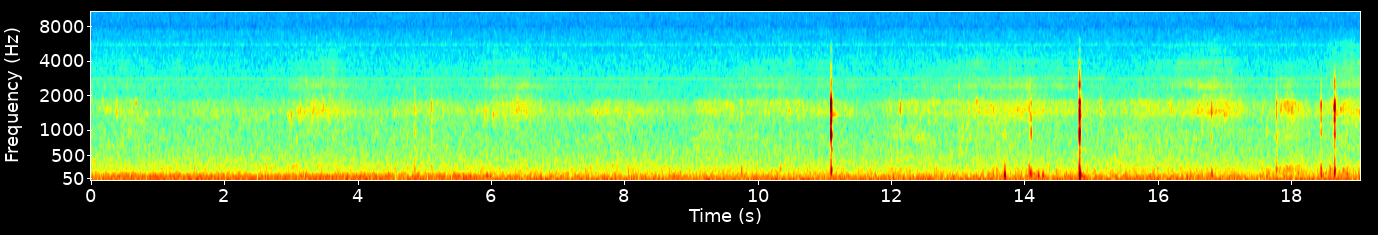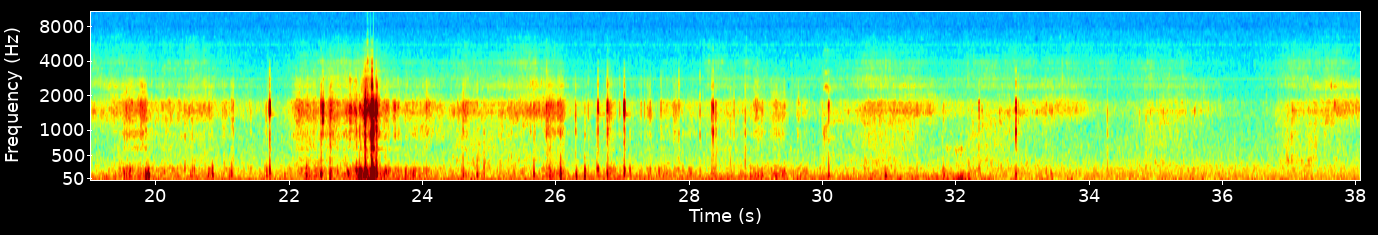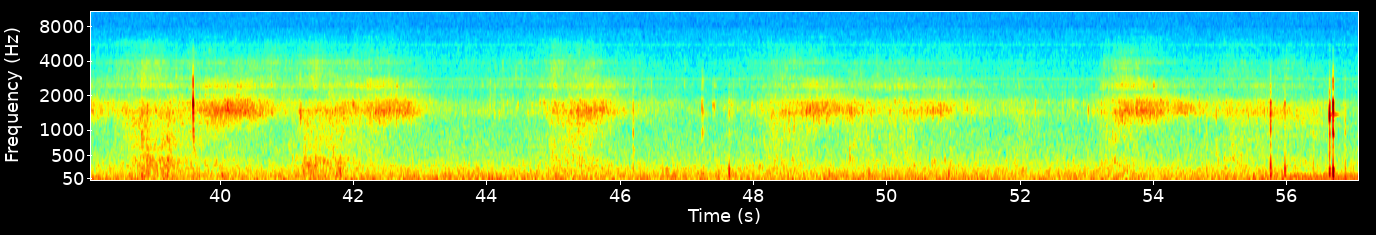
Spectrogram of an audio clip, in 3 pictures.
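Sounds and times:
hiss of rain and sea: 0:00.0 - 0:57.0
camera rubbing and knocking: 0:21.0 - 0:24.2.

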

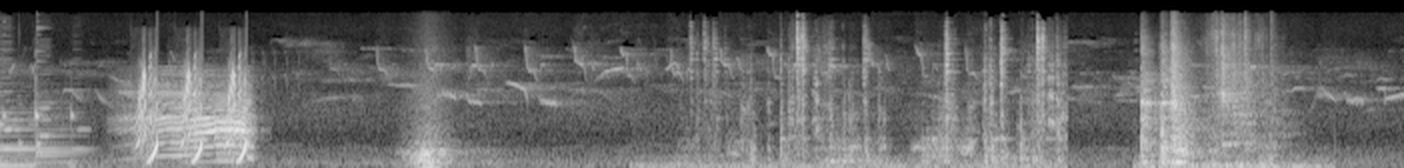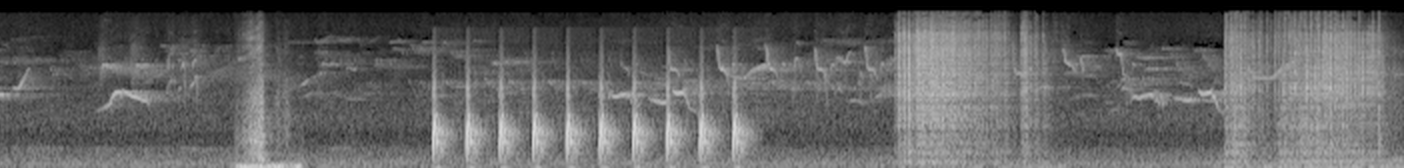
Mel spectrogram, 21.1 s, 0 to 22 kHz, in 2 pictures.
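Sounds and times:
small birds chirping: 0:00.0 - 0:21.0
plastic parts clicking and scraping: 0:04.8 - 0:09.8, 0:17.3 - 0:18.6, 0:19.7 - 0:21.0.

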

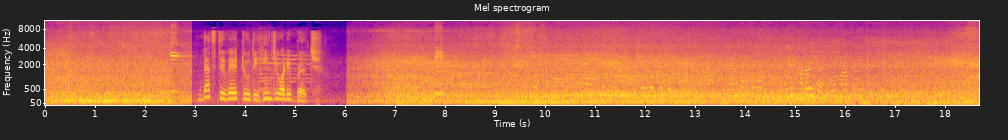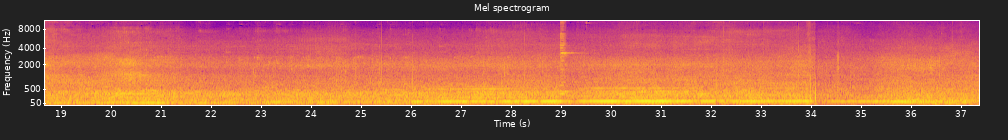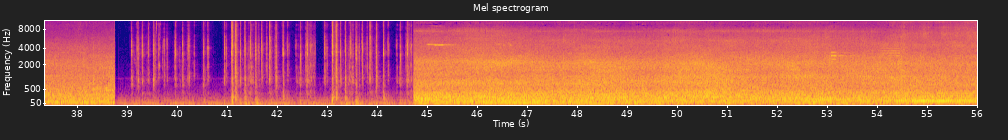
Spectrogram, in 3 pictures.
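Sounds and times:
road traffic noise: 0:00.0 - 0:56.0
small irregular clicks and taps: 0:39.1 - 0:44.8.

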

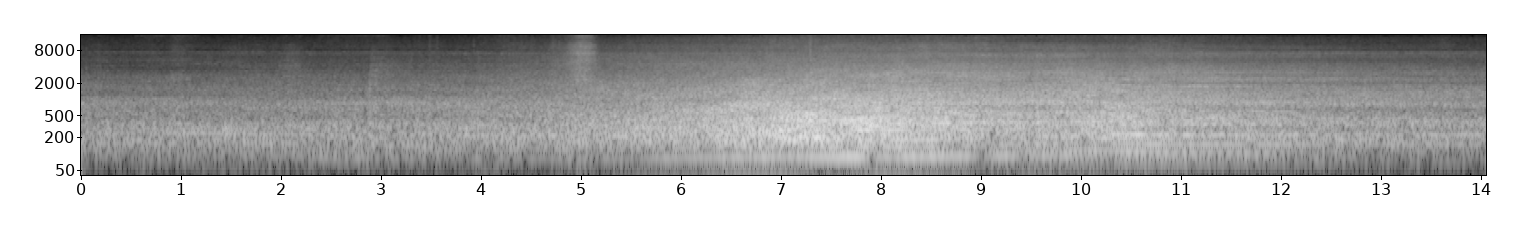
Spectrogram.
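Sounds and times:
vehicle engine passing by: 0:04.4 - 0:14.0.

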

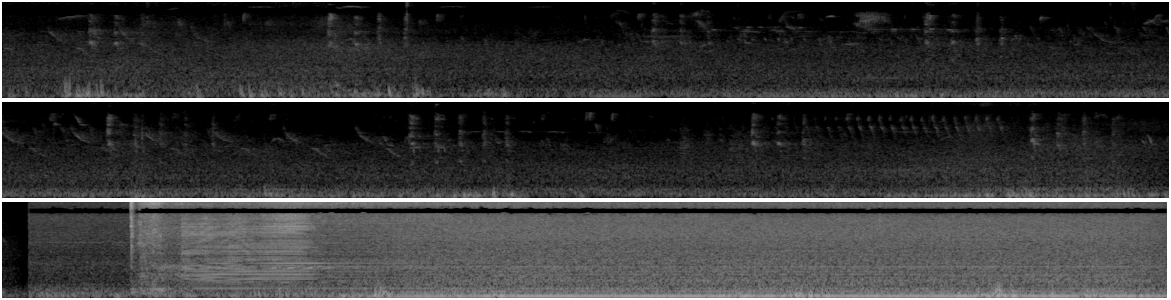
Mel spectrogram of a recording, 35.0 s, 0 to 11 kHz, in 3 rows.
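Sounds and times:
heat pump unit humming: 0:23.6 - 0:34.9
louder steady noise: 0:23.6 - 0:34.9.

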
